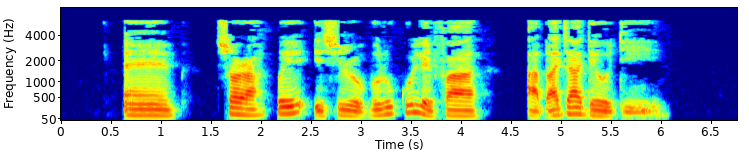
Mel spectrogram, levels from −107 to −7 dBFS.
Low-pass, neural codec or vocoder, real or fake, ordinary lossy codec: 7.2 kHz; none; real; MP3, 24 kbps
